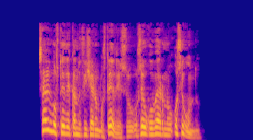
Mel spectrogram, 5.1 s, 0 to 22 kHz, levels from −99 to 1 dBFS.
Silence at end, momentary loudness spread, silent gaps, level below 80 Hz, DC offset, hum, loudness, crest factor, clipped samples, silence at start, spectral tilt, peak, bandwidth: 1.05 s; 9 LU; none; -54 dBFS; under 0.1%; none; -16 LUFS; 18 dB; under 0.1%; 0.8 s; -4.5 dB/octave; 0 dBFS; 11.5 kHz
